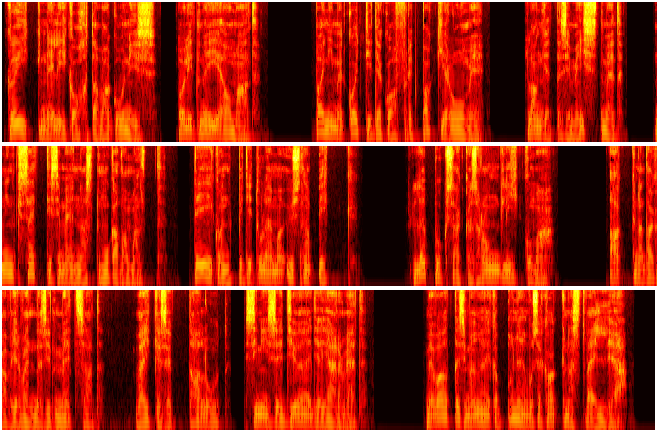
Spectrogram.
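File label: Estonian male example Casual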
